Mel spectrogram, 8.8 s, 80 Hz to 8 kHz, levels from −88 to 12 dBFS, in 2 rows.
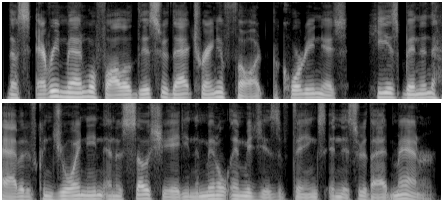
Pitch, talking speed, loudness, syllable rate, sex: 110 Hz, 225 wpm, -17 LUFS, 5.7 syllables/s, male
